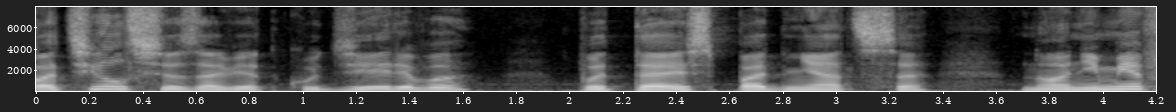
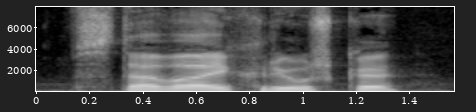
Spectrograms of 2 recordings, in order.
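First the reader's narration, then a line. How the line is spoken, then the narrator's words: Grumbling. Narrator (Russian): проворчал кто-то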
